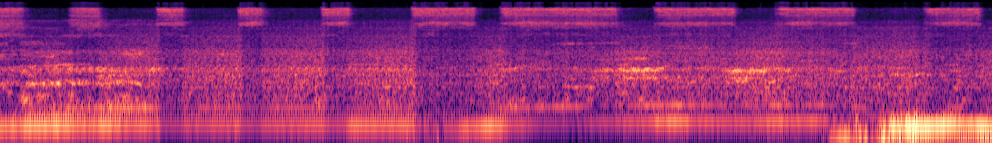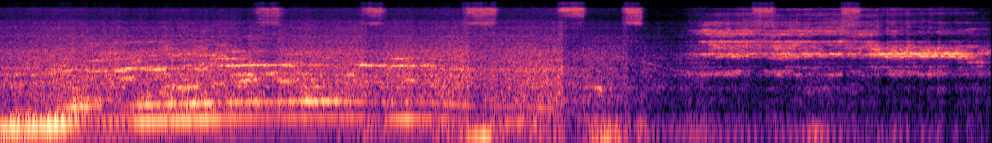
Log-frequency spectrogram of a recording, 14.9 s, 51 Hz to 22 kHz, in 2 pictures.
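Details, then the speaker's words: 1981 DeLorean with 4,690 miles, sitting since 1997, brought back to life with fuel and carb spray down the intake. Idles steadily and revs cleanly with no ticking, knocking or rattles; sounds fantastic, engine healthy. "This thing sounds fantastic."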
